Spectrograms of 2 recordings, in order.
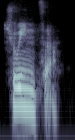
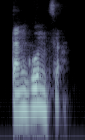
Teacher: the village names often either have a voiceless affricate or simply a fricative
